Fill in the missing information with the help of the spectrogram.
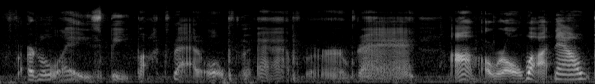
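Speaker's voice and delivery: a deep, quiet mechanical villain growl; robot voice. Retold or imitated. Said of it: "This is my robot voice".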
